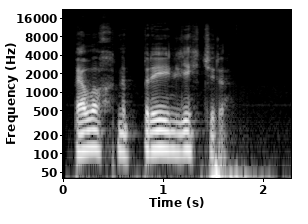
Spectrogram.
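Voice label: "Bealach na Breun Leitire", Scottish Gaelic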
